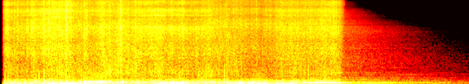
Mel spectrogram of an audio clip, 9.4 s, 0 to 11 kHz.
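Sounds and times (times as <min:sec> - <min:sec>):
wet electrical sparks: 0:00.0 - 0:06.9.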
